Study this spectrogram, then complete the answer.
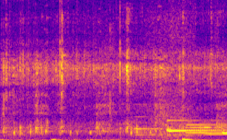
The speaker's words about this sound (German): Mein Pferd hat mich einfach abgeworfen.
